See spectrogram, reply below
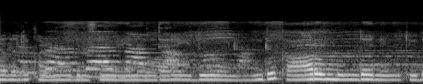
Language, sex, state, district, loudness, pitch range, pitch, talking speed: Kannada, female, Karnataka, Raichur, -17 LUFS, 205-220 Hz, 215 Hz, 85 wpm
